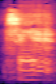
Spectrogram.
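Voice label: "ちぇ", Japanese syllable; Japanese syllabary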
